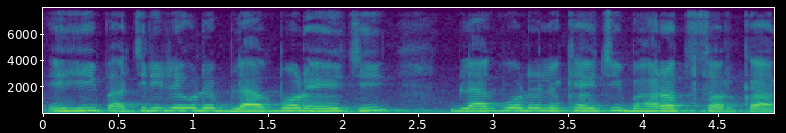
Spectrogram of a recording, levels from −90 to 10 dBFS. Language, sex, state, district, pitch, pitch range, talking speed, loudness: Odia, male, Odisha, Nuapada, 195 Hz, 185-205 Hz, 160 wpm, -15 LUFS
